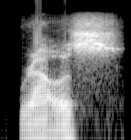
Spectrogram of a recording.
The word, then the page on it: rouse: American English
